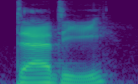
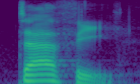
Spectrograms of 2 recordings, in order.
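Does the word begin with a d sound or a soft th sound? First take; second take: d sound; soft th. First: The word begins with a hard d sound. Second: The word begins with a soft th sound. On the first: The speaker calls it wrong. "me saying it that it was daddy. It's not" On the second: The speaker calls it right. "the sound that symbol makes is a soft TH sound"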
